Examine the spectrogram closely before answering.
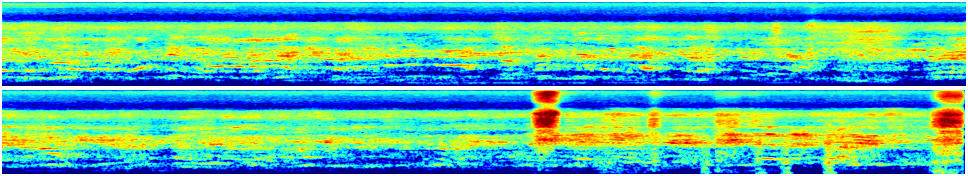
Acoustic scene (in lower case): crowded indoor space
